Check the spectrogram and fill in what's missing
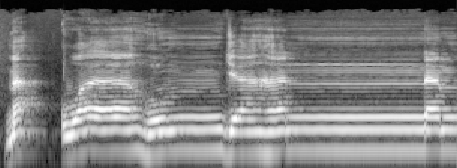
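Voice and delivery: slow chant, clear m in مأواهم, long hum in جهنم; clear meem. Shown as a demonstration. Teacher models clear meem in مأواهم, sustained recitation. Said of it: "ميم مظهرة".

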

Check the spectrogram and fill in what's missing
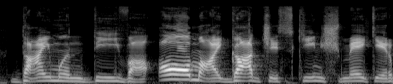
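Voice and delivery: slow, drawn-out skin showcase; mock showcase. Showing off the new skin in a slow mock ad voice. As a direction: draw out each word like an ad.

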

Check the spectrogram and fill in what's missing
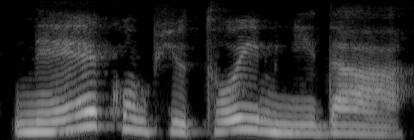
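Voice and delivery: Не комп'ютоємніда slow and falling; slow model answer. Shown as a demonstration. Teacher drills the answer slowly for students. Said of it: "ви скажете".

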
